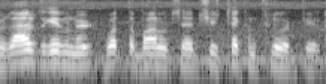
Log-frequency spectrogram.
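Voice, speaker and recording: There is noticeable background noise. Over it, a man with a fairly high pitch speaks at a fairly quick pace. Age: 80s+. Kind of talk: casual conversation.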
